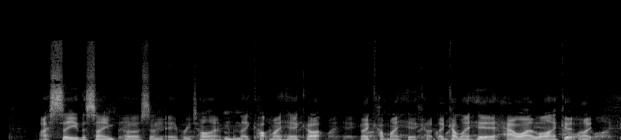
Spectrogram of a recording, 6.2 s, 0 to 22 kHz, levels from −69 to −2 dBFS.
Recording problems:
echo of what is said; noticeable; throughout; 550 ms later, 15 dB below the speech

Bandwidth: 15.5 kHz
